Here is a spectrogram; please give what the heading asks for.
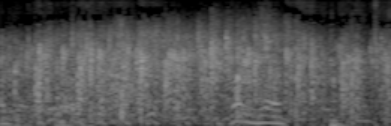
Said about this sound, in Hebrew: לא צריך להגזים גם כן. אמנם בן אדם ותיק, מגיע לו הרבה מחיאות כפיים.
